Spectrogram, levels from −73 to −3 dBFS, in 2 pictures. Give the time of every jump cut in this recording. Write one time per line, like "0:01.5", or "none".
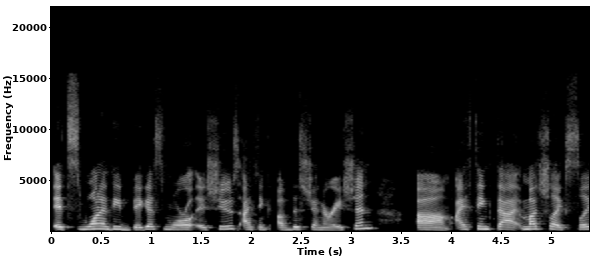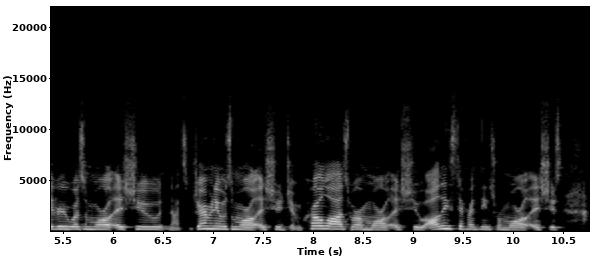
none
